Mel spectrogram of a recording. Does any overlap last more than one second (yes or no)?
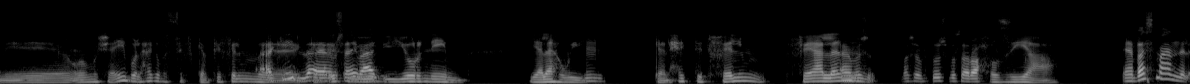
yes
